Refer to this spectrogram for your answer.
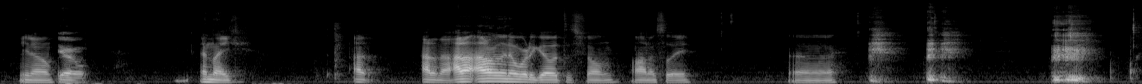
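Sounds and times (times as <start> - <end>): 
speech: 0.2 - 1.0, 1.8 - 2.5, 3.5 - 7.0, 7.9 - 9.6
person clearing throat: 0.6 - 0.9, 8.7 - 9.8, 10.5 - 11.2.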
